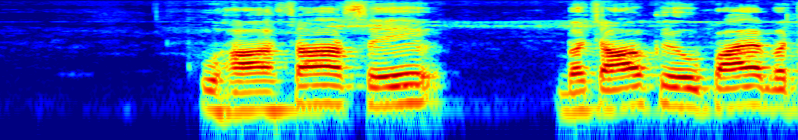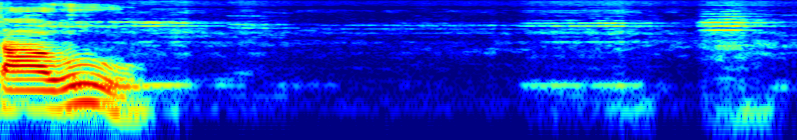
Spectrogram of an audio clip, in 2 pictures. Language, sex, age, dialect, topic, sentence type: Magahi, male, 18-24, Western, agriculture, question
